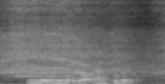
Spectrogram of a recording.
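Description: A man's voice speaking while a marker squeaks faintly in a high thin whine as it writes on a whiteboard.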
